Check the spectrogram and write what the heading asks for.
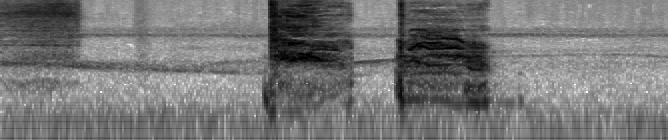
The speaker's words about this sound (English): With great concentration, he takes a drag, then stifles a cough.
